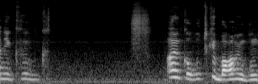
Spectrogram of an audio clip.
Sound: sighs

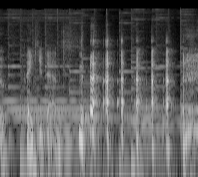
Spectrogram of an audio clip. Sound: laughs

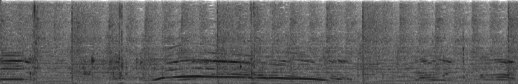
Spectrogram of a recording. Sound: exclaims

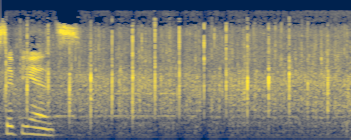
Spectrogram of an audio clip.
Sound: audience applauds

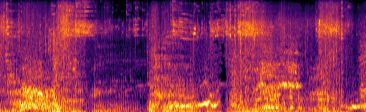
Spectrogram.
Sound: chains clatter

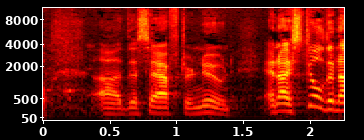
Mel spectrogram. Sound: laughter

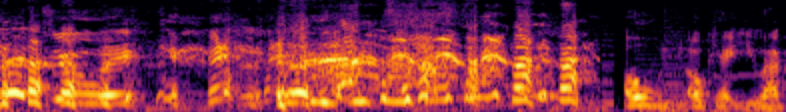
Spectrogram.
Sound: laughter

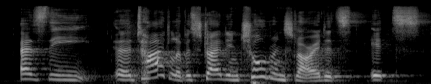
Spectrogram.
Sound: none

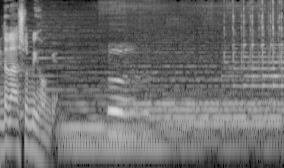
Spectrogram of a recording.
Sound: yawns

